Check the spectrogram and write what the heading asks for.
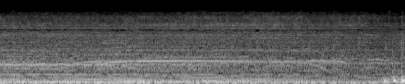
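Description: Live concert music in an arena: a sustained, steady chord with a held high note that rises slightly about a second in and falls away near the end, with crowd noise underneath.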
